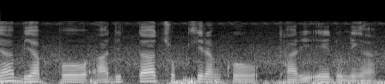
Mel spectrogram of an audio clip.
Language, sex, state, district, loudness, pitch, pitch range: Garo, male, Meghalaya, West Garo Hills, -17 LUFS, 110 Hz, 100-130 Hz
